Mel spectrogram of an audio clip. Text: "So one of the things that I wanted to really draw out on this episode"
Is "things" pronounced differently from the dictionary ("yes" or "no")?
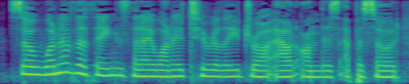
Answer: no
